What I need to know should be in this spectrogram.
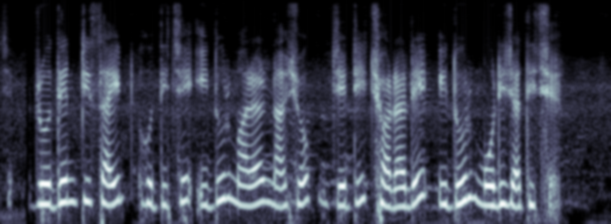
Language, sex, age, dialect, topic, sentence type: Bengali, female, 18-24, Western, agriculture, statement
